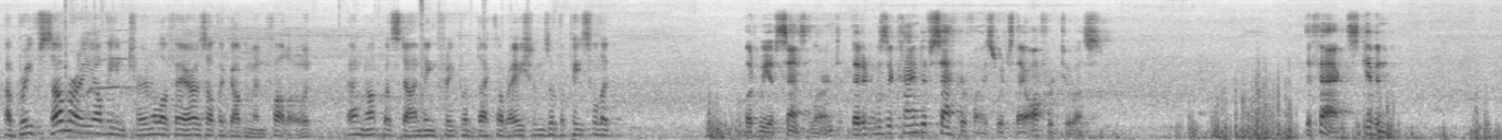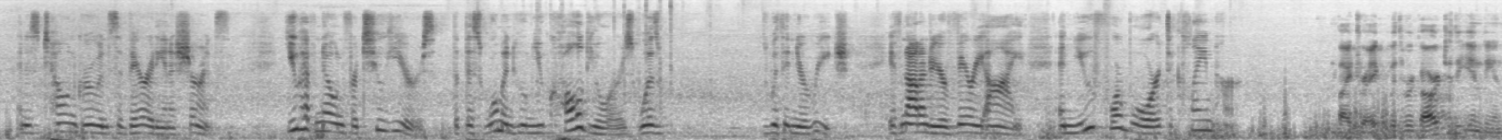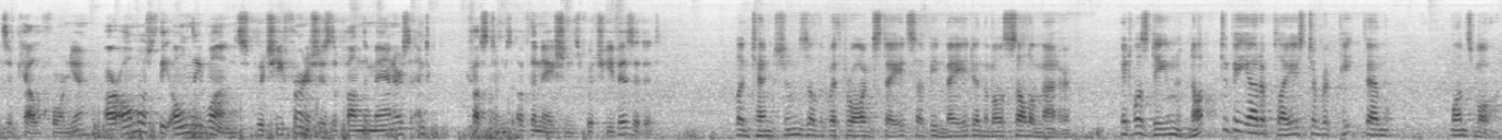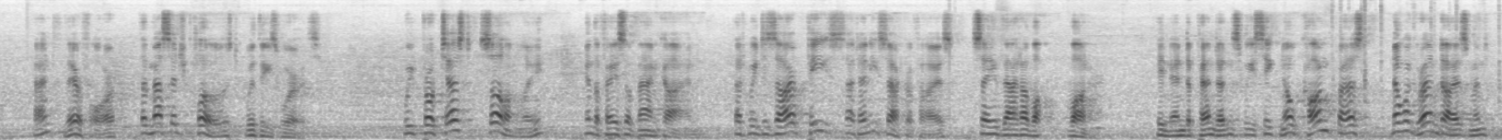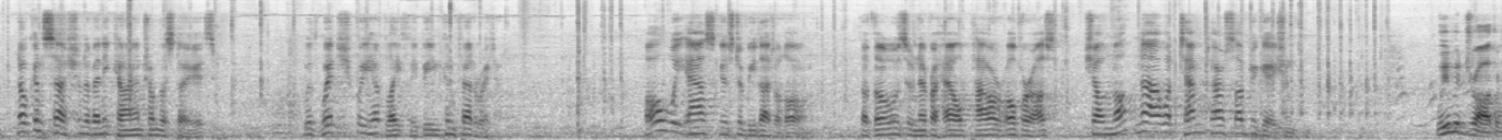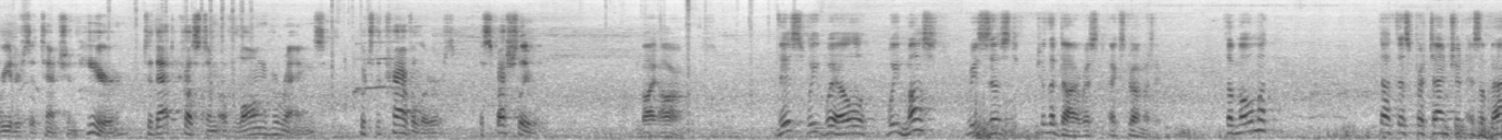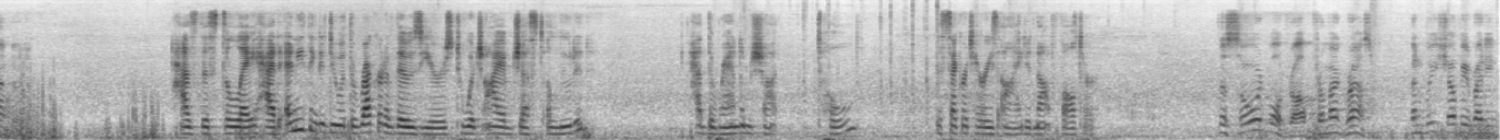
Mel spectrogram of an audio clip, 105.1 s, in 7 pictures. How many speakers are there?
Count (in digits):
3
